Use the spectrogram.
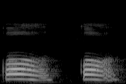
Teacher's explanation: जबान की जड़ ऊपर जाकर नरम हिस्से पर जब लगती है ना तालू के, जो कि बिल्कुल कव्वे के पास ही है, तो तब कौफ अदा होता है · जब हम कौफ को अदा करते हैं तो जबान की जड़ ऊपर कव्वे के पास जाकर लगती है · Term: हैवी वाला जो ये कौफ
